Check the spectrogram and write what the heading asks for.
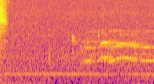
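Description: A faint rooster crowing, starting a little over a second in, over a steady low hum.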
